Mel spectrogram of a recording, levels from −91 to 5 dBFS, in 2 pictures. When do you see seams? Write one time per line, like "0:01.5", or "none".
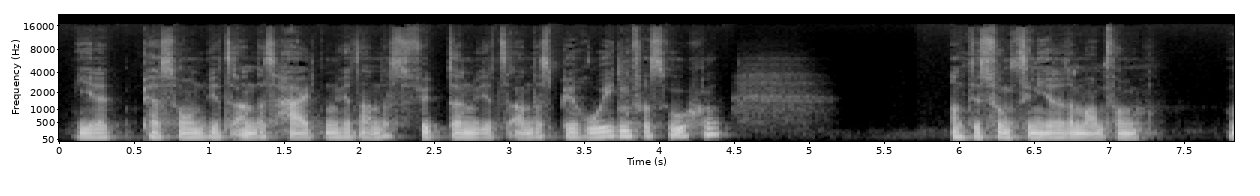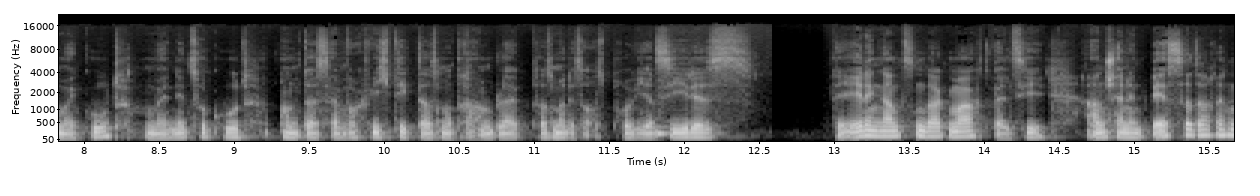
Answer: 0:11.8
